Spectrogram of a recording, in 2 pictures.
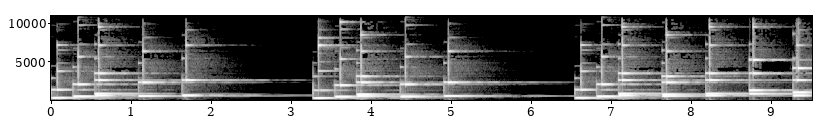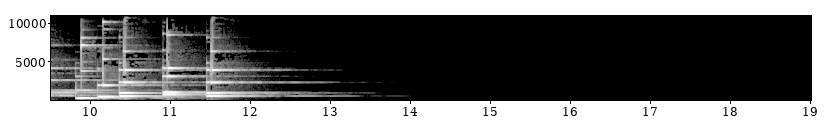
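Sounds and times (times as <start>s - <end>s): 
maple music box playing: 0.0s - 2.5s, 3.3s - 5.7s, 6.6s - 12.6s.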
